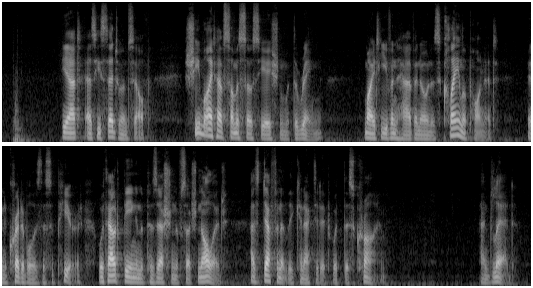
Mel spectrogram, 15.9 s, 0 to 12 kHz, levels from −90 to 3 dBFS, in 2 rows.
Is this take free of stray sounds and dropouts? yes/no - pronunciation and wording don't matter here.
no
